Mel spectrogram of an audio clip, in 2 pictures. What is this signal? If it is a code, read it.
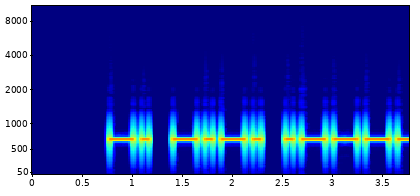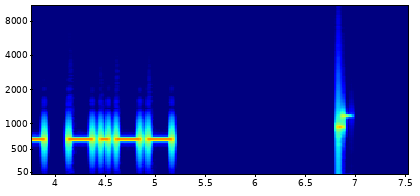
Morse code, heard as a keyed tone, about 15 wpm, 700 Hz. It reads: NC1Y
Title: USA Call Signs - 4 Characters - 3x Character Spacing - 15wpm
